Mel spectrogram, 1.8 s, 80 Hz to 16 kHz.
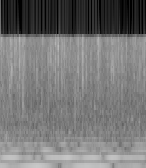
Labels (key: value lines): label: biophony, midshipman
recorder: SoundTrap 500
